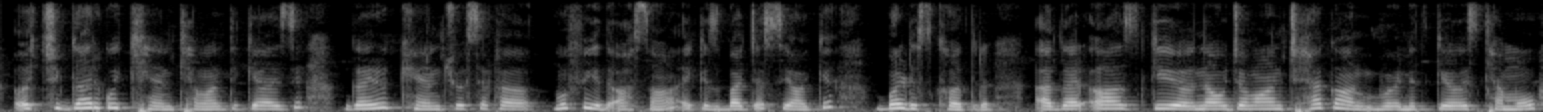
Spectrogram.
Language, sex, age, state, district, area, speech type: Kashmiri, male, 45-60, Jammu and Kashmir, Budgam, rural, spontaneous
